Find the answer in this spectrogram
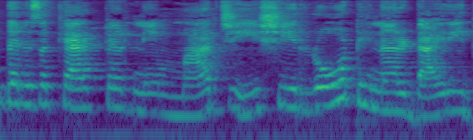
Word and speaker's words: Margie: How to pronounce this word is Margie. It is not Margie, it is Margie.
